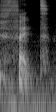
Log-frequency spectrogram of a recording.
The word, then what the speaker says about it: fête: E aí, a particularidade da pronúncia para a vogal E vai ser justamente a pronúncia com som de E. Então, a gente vai dizer simplesmente fête, fête.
